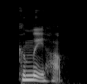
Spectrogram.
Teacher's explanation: у нас к приголосний глухий твердий н приголосний сонор твердий и голосний наголошений г приголосний дзвінкий твердий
